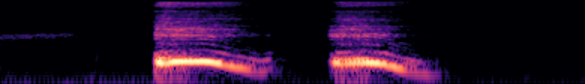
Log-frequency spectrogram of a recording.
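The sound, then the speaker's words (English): A person clears their throat twice in quick succession. Each is a short, low, raspy, voiced rumble of about half a second, separated by a brief pause against near silence. “sorry about all the throat clearing.”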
